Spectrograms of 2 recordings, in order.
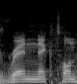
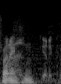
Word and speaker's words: Renekton: Well, we just said Ren Nekton had two syllables. No, it has three syllables, Renekton.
